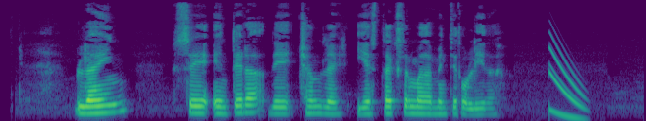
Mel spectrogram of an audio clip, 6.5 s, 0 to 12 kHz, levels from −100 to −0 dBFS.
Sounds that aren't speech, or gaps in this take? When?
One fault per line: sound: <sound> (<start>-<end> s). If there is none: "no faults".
sound: chirp (5.5-5.9 s)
